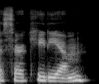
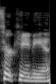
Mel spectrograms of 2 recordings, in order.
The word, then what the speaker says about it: circadian: And you mentioned a few times when you were talking about the circadium, is that how you say it? Circadian.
